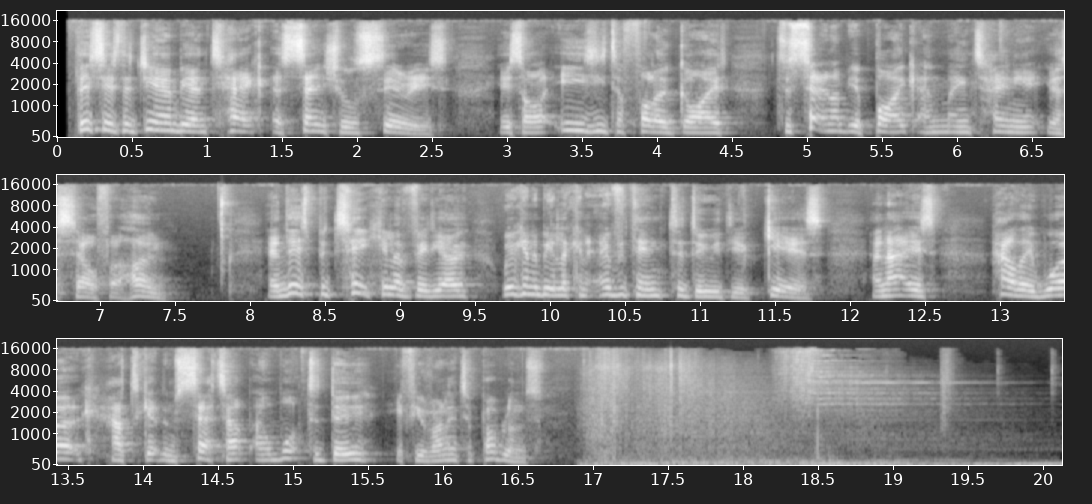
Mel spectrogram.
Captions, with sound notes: - This is the GMBN Tech Essential Series. It's our easy-to-follow guide to setting up your bike and maintaining it yourself for home. In this particular video, we're gonna be looking at everything to do with your gears, and that is how they work, how to get them set up, and what to do if you run into problems. (booming)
